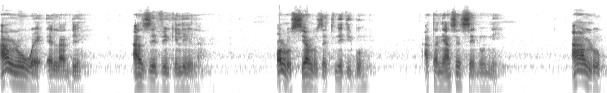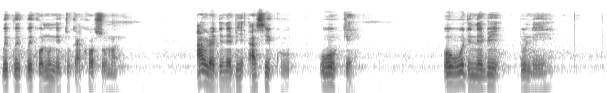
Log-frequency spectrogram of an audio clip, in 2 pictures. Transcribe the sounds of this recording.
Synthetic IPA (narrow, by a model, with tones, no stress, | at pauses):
a˦lʊ˦wɛ˨ɛ˨la˨dɪ˨ | a˦ze˨ve˨ɣle˦˨la̰˨ | ɔ˦lʊ˨sɪ˦a˦lʊ˨zɛ˨ti˦ne˦di˨ɡ͡bo˦ | a̰˨t̪a˨nɪ˨a˦sɛ˦sɛ˨nʊ̃˦ne˨ | a˦lʊ˨k͡pe˦k͡pe˦k͡pe˦kʰɔ˨nũ˦ne˨t̪ʊ˦ka̰˨xʰɔ˦˨sʊ̰˦mã˦ | a˦lʊ˨ɛ˨dɪ˨nɛ˨bɪ˦ʔa̰˦si˦e˦˨kʰṵ˨ | o˦wo˦kɛ̰˨ | o˦wu˦o˦dɪ˨nɛ˨bɪ˦dʊ˦ne˨˦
